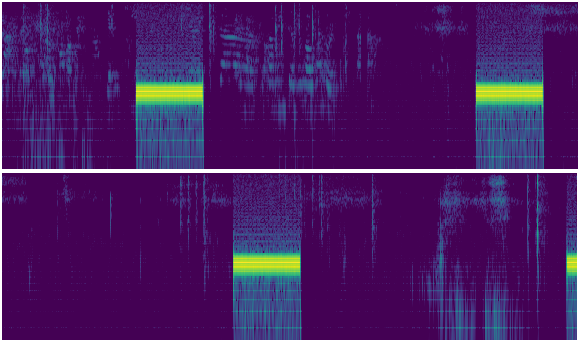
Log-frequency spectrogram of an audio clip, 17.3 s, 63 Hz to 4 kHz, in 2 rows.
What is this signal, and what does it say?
Ringback tone (Europe, 425 Hz), with speech.
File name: out- -2007- - - .79462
